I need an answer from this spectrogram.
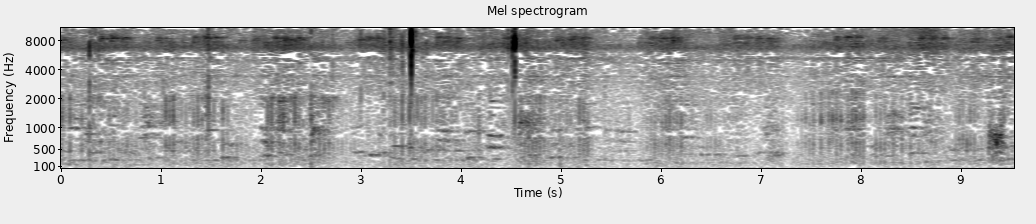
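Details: A cat massaging its friend purrs softly. The low, steady rumble sits under a hissy background, with a few sharp clicks.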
